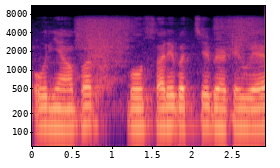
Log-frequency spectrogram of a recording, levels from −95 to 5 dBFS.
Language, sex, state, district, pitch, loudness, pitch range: Hindi, male, Uttar Pradesh, Shamli, 125 Hz, -16 LUFS, 120-130 Hz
